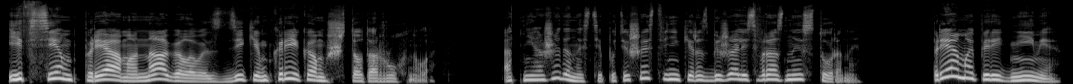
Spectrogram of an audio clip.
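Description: A woman reads a children's adventure story with lively, animated intonation. Her storytelling swings widely in pitch. The recording is dry and close. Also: dry recording. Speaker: audiobook narrator. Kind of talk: expressive children's story reading.

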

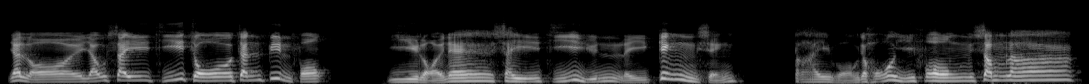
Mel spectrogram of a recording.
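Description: A man with a Cantonese accent tells a story in a traditional oral style, colloquial and expressive, drawing out his particles. His voice is a little high, and the recording's highs are cut off.

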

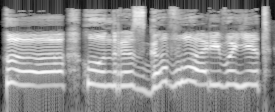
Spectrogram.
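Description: A woman's voice: high voice, fairly even intonation, extremely slow, dry recording, clean studio sound, voice pushed up. A panicky wailing man, as a woman storyteller puts him on. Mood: panicked. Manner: panicked wailing, pleading, drawn out. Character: frightened adult man roofer, panicky.

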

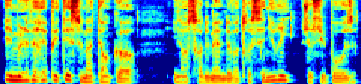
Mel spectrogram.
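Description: A man's voice: fairly low pitch, expressive, fairly quick, dark tone, husky. A man voicing a fretful male country lawyer in an audiobook, exclamatory in tone.

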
